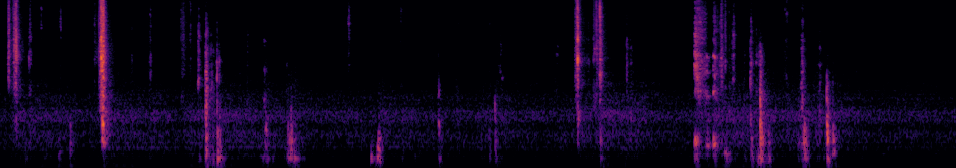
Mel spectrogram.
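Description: Scattered clicks, crackles and short rasps of packing tape and thin cardboard being handled: tape cut from the roll and pieces pressed onto a folded cardboard form, with a busier run of them near the end.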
